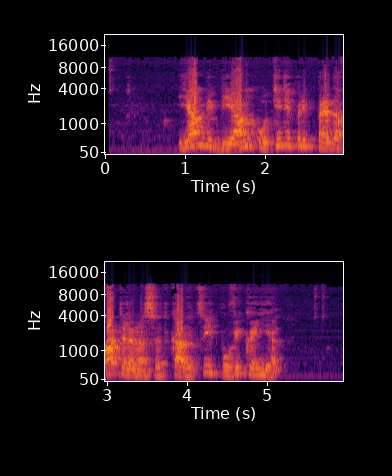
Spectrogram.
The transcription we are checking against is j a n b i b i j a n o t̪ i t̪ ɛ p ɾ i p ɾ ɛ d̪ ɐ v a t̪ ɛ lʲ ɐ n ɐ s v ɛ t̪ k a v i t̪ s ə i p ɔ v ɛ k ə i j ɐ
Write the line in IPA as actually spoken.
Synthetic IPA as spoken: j a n b i b i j a n o t̪ i d̪ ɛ p ɾ i p ɾ ɛ d̪ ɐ v a t̪ ɛ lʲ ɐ n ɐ s v ɛ t̪ k a v i t̪ s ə i p o v i k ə i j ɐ

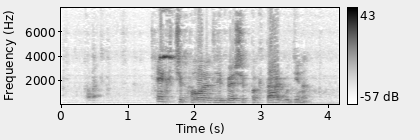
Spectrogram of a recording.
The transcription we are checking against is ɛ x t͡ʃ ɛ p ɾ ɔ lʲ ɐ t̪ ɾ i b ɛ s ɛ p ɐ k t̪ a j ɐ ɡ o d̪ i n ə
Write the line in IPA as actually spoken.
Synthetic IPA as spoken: ɛ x t͡ʃ ɛ p ɾ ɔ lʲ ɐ t̪ l i b ɛ ʃ ɛ p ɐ k t̪ a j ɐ ɡ o d̪ i n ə

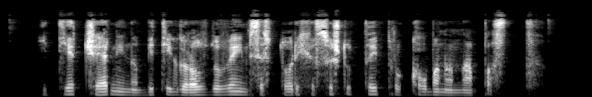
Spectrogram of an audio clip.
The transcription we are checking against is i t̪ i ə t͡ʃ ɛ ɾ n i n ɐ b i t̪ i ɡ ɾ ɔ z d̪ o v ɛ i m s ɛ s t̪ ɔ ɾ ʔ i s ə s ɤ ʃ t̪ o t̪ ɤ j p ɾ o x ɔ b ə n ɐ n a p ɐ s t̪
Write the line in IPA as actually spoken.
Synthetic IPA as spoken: i t̪ i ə t͡ʃ ɛ ɾ n i n ɐ b i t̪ i ɡ ɾ ɔ z d̪ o v ɛ i m s ɛ s t̪ ɔ ɾ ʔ i x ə s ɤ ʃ t̪ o t̪ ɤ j p ɾ o k ɔ b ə n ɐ n a p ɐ s t̪

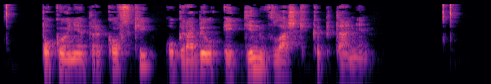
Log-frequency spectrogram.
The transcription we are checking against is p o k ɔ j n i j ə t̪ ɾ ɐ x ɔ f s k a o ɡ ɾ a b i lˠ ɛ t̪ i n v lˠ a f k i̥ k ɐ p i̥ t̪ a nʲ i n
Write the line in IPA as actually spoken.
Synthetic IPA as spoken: p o k ɔ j n i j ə t̪ ɾ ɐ k ɔ f s k i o ɡ ɾ a b i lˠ ɛ d̪ i n v lˠ a ʃ k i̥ k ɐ p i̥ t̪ a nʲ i n

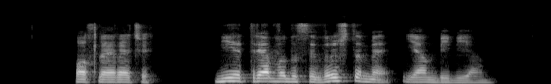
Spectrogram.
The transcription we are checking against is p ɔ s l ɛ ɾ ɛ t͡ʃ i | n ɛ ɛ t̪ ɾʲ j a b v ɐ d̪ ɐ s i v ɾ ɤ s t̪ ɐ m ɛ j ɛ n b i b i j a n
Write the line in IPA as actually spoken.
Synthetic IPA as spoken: p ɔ s l ɛ ɾ ɛ t͡ʃ ɛ | n i ɛ t̪ ɾʲ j a b v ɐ d̪ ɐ s ɛ v ɾ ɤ ʃ t̪ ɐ m ɛ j a n b i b i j a n

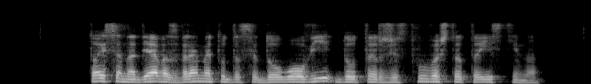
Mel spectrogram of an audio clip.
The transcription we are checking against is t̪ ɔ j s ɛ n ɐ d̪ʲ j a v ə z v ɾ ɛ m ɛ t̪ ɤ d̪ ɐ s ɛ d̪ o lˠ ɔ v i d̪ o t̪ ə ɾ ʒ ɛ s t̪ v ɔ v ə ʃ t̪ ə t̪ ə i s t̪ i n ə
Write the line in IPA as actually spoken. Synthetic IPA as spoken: t̪ ɔ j s ɛ n ɐ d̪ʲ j a v ə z v ɾ ɛ m ɛ t̪ o d̪ ɐ s ɛ d̪ o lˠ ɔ v i d̪ o t̪ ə ɾ ʒ ɛ s t̪ v u v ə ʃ t̪ ə t̪ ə i s t̪ i n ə

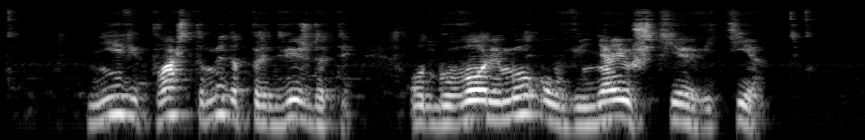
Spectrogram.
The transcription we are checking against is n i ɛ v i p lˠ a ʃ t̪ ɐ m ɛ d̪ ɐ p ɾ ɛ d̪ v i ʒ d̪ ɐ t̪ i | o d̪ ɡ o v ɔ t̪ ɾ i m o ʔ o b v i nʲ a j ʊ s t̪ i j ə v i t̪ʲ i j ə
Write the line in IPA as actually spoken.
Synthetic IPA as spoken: n i ɛ v i p lˠ a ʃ t̪ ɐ m ɛ d̪ ɐ p ɾ ɛ d̪ v i ʒ d̪ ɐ t̪ ɛ | o d̪ ɡ o v ɔ ɾ i m o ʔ o b v i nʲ a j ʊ ʃ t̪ i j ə v i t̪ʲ i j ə

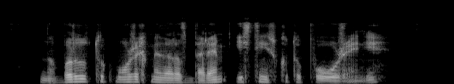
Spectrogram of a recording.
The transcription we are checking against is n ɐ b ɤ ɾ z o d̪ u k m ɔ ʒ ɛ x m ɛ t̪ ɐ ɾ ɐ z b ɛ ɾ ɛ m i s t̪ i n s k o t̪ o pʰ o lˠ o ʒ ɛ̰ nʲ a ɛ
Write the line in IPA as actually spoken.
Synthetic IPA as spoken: n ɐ b ɤ ɾ z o t̪ u k m ɔ ʒ ɛ x m ɛ d̪ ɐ ɾ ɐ z b ɛ ɾ ɛ m i s t̪ i n s k o t̪ o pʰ o lˠ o ʒ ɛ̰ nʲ i ɛ

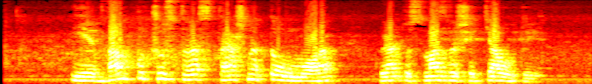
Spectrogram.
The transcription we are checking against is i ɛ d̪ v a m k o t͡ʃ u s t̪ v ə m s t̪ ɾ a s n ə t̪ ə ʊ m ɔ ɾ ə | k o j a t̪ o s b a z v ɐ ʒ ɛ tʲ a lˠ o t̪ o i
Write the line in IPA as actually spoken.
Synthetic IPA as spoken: i ɛ d̪ v a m p o t͡ʃ u s t̪ v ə s t̪ ɾ a ʃ n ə t̪ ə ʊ m ɔ ɾ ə | k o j a t̪ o s m a z v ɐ ʃ ɛ tʲ a lˠ o t̪ o i

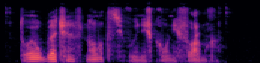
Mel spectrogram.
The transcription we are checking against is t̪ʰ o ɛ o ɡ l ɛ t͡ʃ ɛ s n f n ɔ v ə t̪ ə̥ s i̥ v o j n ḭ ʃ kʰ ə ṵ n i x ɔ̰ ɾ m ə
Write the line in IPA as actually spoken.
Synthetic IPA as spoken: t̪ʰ ɔ ɛ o b l ɛ t͡ʃ ɛ n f n ɔ v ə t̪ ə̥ s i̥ v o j n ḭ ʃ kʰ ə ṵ n i f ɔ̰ ɾ m ə

